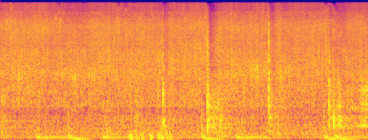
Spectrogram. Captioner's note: oil sizzling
